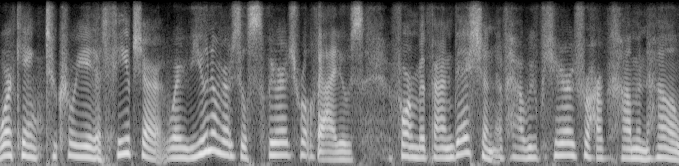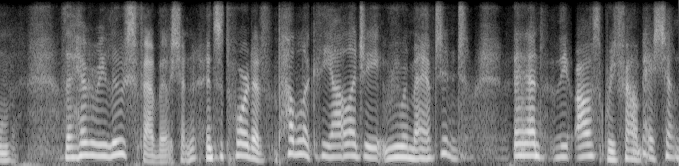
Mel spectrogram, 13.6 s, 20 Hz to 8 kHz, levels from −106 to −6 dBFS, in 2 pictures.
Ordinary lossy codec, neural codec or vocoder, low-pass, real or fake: Opus, 24 kbps; codec, 16 kHz in and 24 kHz out, 0.4 kbps, LongCat-Audio-Codec, four codebook decoder; 7.2 kHz; fake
